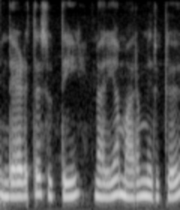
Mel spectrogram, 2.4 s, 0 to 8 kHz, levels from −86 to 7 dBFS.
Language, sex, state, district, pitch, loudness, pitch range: Tamil, female, Tamil Nadu, Nilgiris, 205 Hz, -15 LUFS, 195-215 Hz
